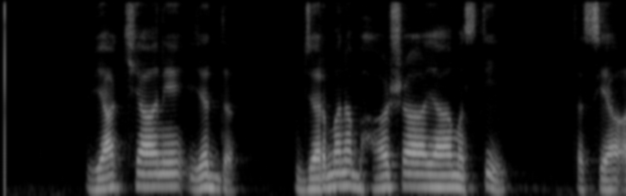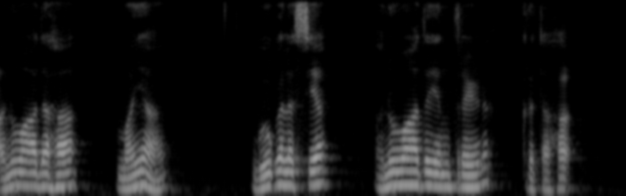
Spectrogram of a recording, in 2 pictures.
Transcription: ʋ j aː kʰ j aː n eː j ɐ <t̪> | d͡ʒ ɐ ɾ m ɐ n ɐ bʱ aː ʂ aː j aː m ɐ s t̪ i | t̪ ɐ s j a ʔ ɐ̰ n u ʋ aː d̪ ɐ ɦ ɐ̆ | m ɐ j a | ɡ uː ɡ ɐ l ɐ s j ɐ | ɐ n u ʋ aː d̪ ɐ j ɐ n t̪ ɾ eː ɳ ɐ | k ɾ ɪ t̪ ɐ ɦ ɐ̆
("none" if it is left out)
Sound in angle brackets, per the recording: d̪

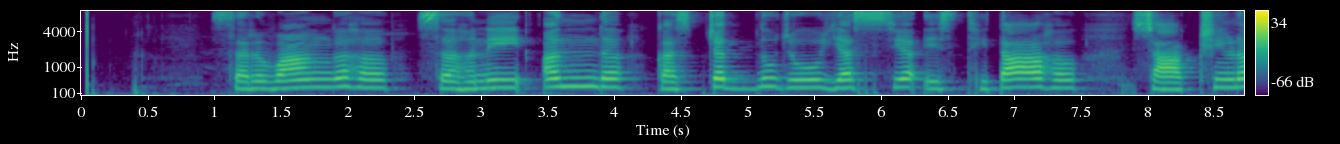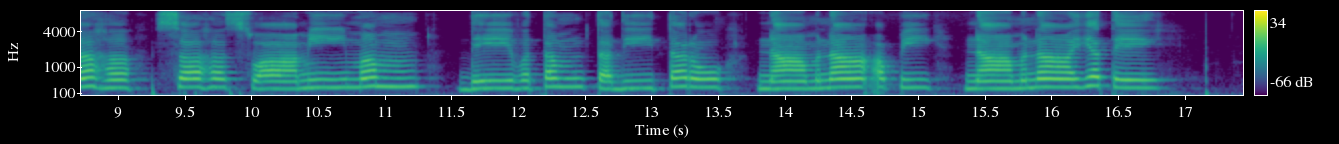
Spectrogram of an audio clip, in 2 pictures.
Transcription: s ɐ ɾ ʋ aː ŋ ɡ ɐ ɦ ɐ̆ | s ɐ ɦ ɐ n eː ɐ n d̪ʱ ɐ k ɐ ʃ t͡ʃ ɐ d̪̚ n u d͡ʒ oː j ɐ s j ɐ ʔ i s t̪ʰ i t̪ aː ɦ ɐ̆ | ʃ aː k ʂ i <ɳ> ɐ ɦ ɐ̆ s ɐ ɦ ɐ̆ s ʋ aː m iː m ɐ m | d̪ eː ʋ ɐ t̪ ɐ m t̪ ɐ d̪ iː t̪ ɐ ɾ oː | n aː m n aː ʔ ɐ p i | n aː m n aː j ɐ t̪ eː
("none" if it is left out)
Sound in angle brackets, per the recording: ɳ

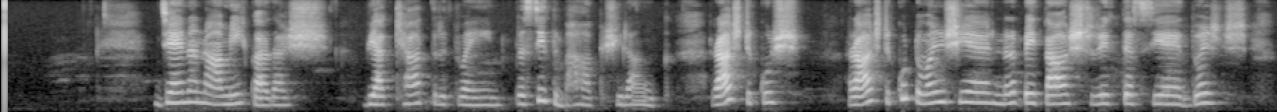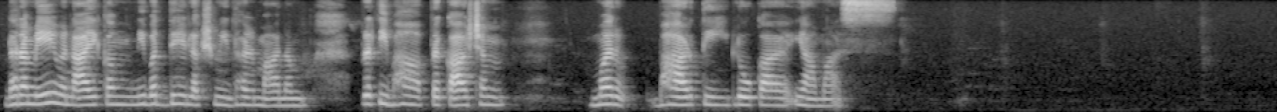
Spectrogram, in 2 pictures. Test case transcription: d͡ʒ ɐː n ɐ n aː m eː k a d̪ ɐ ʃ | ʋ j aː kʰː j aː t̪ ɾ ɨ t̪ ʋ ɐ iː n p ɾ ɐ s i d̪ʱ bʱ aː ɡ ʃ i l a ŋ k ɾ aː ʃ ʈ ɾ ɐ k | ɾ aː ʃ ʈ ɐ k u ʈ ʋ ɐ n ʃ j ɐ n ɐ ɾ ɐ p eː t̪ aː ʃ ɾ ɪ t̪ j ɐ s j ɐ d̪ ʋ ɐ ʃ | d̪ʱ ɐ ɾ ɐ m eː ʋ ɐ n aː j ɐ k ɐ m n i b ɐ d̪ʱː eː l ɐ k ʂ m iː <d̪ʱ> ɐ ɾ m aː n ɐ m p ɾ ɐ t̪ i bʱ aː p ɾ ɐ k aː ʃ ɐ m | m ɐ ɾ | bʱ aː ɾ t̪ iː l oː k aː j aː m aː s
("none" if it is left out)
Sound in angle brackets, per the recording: d̪ʱ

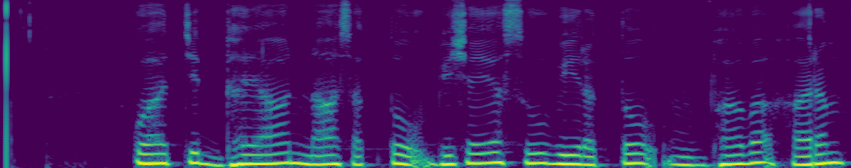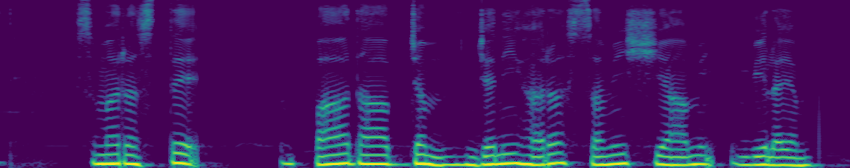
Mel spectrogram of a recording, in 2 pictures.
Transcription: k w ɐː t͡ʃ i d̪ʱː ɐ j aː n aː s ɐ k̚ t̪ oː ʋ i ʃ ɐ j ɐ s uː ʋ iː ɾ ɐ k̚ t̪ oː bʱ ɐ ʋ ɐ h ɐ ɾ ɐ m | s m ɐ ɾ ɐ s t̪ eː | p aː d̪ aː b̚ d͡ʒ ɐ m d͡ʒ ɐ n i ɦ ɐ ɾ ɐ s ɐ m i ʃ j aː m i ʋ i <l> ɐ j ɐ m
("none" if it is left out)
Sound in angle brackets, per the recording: l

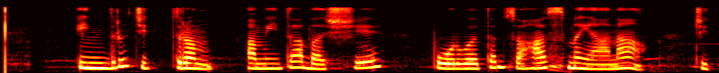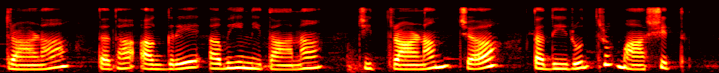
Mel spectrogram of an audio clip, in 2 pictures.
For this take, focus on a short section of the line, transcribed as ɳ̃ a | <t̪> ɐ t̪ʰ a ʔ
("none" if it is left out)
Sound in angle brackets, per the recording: t̪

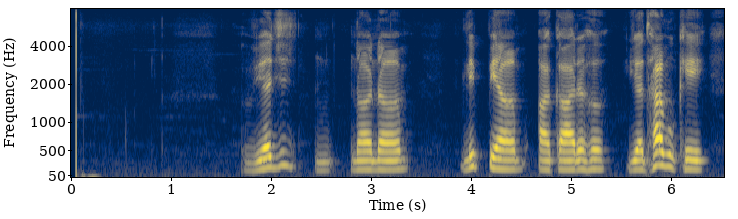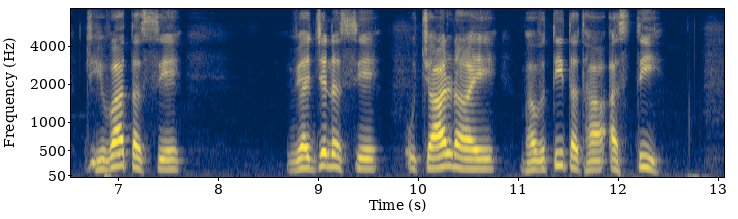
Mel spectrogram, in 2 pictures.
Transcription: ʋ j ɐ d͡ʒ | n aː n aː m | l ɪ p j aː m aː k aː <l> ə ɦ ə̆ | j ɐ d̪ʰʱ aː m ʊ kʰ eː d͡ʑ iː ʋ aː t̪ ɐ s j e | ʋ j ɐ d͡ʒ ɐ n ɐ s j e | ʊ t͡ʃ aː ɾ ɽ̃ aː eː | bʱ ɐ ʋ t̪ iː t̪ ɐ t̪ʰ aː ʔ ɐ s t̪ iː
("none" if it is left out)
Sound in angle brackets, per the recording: ɾ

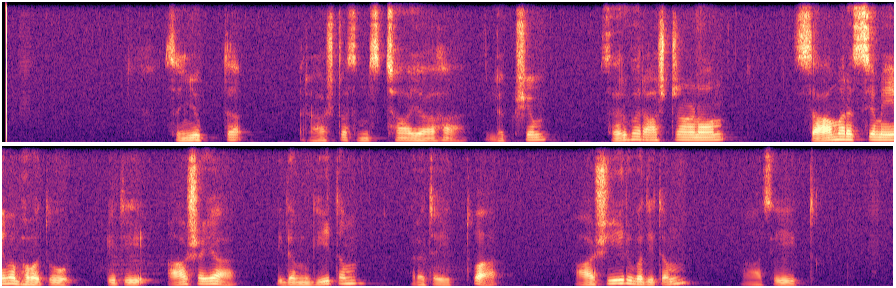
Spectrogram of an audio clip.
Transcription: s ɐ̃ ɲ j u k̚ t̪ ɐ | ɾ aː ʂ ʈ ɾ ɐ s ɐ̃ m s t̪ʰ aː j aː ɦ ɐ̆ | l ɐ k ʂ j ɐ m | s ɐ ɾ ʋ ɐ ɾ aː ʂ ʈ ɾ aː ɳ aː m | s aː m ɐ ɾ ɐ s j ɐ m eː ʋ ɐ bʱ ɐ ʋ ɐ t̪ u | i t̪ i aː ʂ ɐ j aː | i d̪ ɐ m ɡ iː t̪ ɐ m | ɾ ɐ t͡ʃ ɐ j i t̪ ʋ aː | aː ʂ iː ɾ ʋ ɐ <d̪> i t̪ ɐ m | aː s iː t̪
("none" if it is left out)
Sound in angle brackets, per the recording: d̪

